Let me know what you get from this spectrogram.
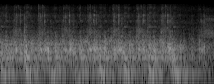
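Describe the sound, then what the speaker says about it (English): Home sewing machine stitching a quilt with rulers at a reduced maximum speed, its needle running in a steady, even chatter up close with no talking. "you can hear that the machine is going really steadily"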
